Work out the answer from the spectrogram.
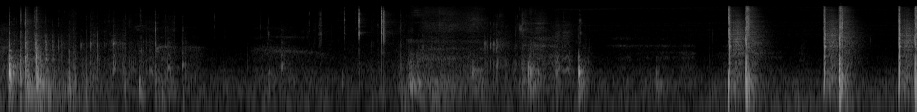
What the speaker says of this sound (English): So I'm just stapling it along the stitch line here.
